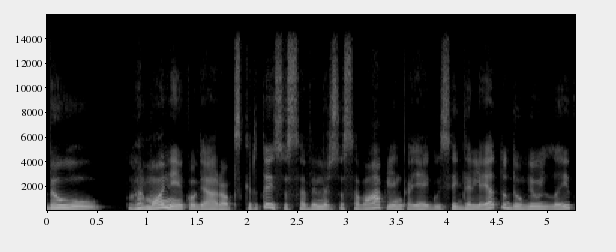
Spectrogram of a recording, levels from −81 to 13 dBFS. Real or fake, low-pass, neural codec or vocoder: fake; 14.4 kHz; autoencoder, 48 kHz, 32 numbers a frame, DAC-VAE, trained on Japanese speech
